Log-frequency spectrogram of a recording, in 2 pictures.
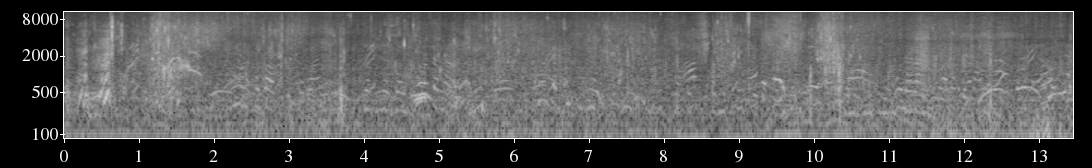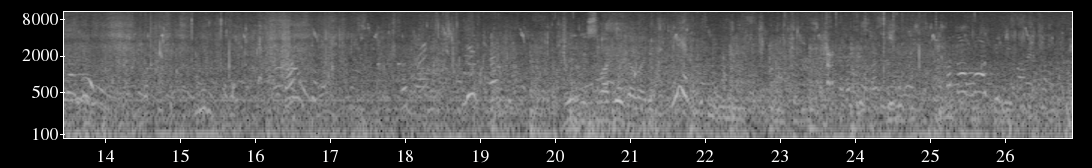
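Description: Small waves lap gently on a pebble shore.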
